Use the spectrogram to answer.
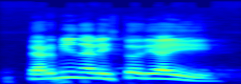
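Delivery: ordinary talk, nothing marked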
